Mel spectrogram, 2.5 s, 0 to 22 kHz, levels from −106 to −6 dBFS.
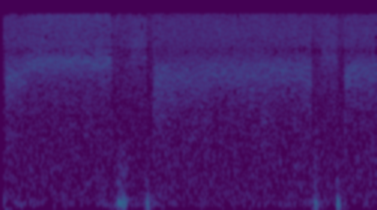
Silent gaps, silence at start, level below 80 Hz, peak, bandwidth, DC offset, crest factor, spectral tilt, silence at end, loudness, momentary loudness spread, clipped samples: none; 0.05 s; under -90 dBFS; -58 dBFS; 16.5 kHz; under 0.1%; 14 dB; -0.5 dB/octave; 0 s; -69 LUFS; 2 LU; under 0.1%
